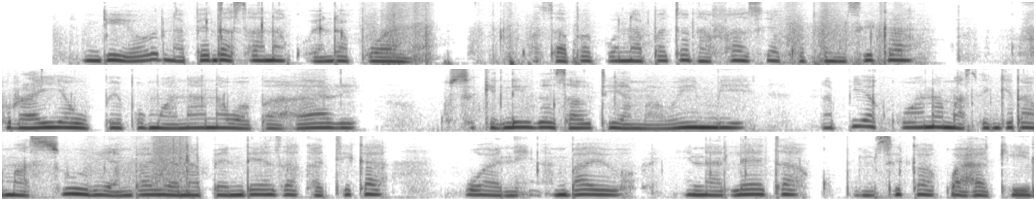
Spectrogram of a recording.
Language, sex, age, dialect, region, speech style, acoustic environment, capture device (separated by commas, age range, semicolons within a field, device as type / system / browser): Swahili, female, 18-24, Kenya - Nairobi Sheng-influenced, Kenya, happy, nature, mobile / Linux / Chrome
